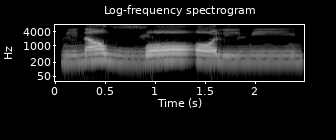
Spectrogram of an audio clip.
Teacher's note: Apa tujuannya mengangkat dha di atas? Supaya sebutan dha itu jadi tebal.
